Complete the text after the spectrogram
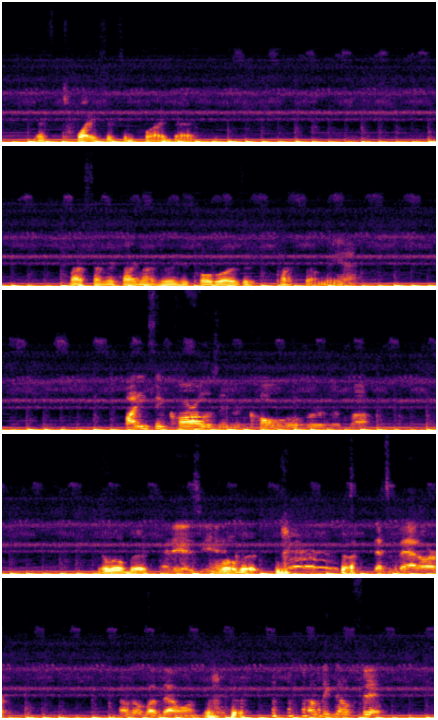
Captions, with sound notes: -That's twice it's implied that. Last time you were talking about who Indrid Cold was it talked about me. -Yeah. Why do you think Karl is Indrid Cold? A little bit. -That is, yeah. -A little bit. [Laughs] -That's a bad arc. I don't know about that one. I don't think that'll fit.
